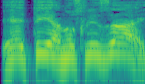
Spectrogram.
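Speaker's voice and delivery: very loud, high-pitched shouted yell. Someone interrupts a man's speech, shouting. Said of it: "выкрикнул кто-то".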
